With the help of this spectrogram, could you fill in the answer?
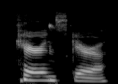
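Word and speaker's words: Karen Skarra: It's Karen Scara. – Karen Scara. Okay, awesome. Mm-hmm. And that's spelled K-A-R-E-N. Last name is S-K-A-R-R-A. Is that correct? – Excellent.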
